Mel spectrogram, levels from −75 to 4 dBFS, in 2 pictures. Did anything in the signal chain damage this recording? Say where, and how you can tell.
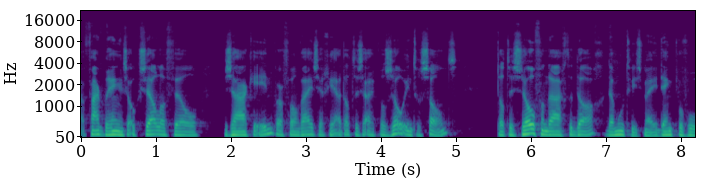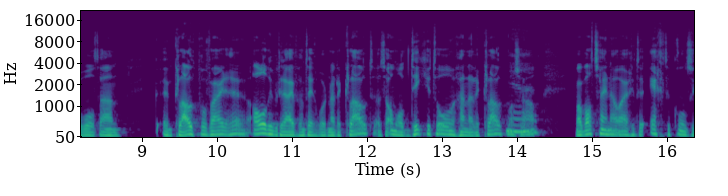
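No, nothing along the chain from capture to playback has left a mark on this speech recording that a listener can pick out. No stage stands out as having altered the signal, and there are no events or times to point to.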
